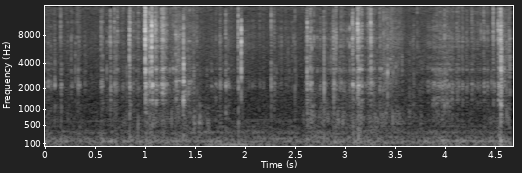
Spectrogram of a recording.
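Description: A solid, dry yellow bar of soap is held in the hand and sliced and scraped with a metal utility blade. The cuts make a steady run of dry, crumbly crunches and crackles, with sharp bright clicks around 2 kHz over a low rumble. The loudest snaps come near the start and the very end.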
